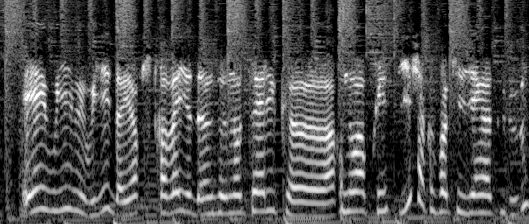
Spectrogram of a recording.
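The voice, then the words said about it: Toulouse southern French accent. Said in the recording (French): “Ce petit accent de toulousain qu'on aime fort.”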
